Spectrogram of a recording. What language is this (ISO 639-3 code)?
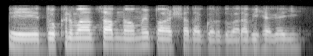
pan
